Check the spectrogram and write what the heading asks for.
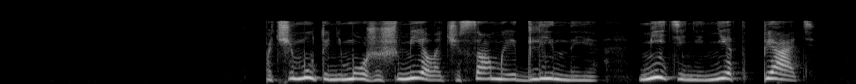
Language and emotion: Russian, angry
